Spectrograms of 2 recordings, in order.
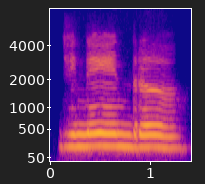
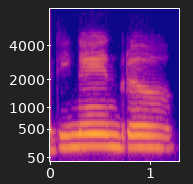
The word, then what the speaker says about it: जिनेंद्र: हां अ संसार गंभीर पारावार सुदस्त सुतरोयं क्षणव जिेंद्र तव दर्शनात जिेंद्र तव दर्शना जिेंद्र का उच्चार संपूर्ण कीजिए जिनेंद्र तव दर्शनात जिनेंद्र तव दर्शनात उत्तम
